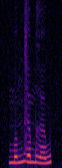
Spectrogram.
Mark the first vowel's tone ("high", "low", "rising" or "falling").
rising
